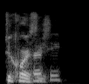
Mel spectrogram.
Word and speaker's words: DeCourcy: back to Michael, was it DeCalstri? Is that how you say his name? – DeCourcy. DeCourcy. DeCourcy.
